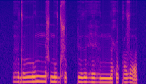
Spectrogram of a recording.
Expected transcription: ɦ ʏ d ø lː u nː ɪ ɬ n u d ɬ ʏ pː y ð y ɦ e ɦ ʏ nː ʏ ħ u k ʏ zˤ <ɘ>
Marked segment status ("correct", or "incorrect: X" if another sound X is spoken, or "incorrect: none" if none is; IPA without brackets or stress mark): incorrect: ø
